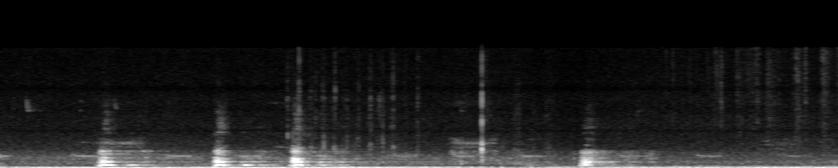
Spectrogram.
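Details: Female golden retriever at a lake in December, catching fish from the water; four short, clipped harmonic barks spaced about a second apart, then one more after a pause, over a steady low rumble.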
